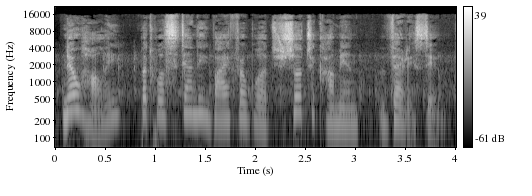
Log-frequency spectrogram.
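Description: Brisk elf correspondent, a woman playing her, middle-pitched, matter-of-fact radio news parody. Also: expressive, slight background noise, lightly acted. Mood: attentive.

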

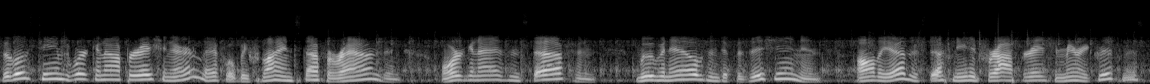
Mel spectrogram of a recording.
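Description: An earnest, excitable Christmas elf sky reporter played by an actor explains things emphatically in a mid-pitched voice. It comes through a thin, phone-like radio link with engine noise behind, as a scripted holiday field report. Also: normal speed. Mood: earnest, eager.

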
